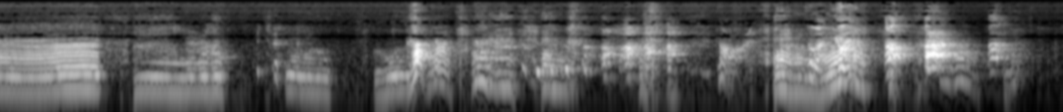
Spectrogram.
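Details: A cranky corgi, told to get off the bed, answers back with drawn-out, tonal whines and wavering grumbles while a person talks.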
